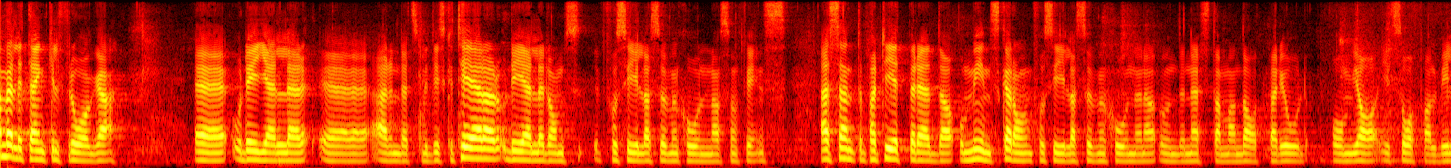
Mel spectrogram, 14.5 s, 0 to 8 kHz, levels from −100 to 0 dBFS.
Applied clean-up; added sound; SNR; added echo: none; none; none; none.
